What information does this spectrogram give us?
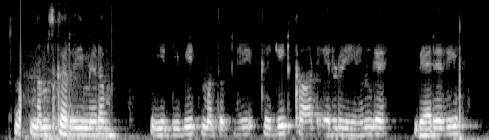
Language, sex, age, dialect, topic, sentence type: Kannada, male, 31-35, Northeastern, banking, question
